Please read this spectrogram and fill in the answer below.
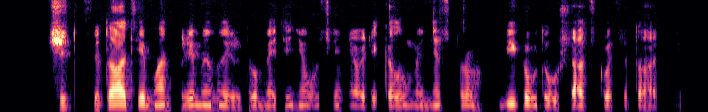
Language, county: Lithuanian, Alytus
